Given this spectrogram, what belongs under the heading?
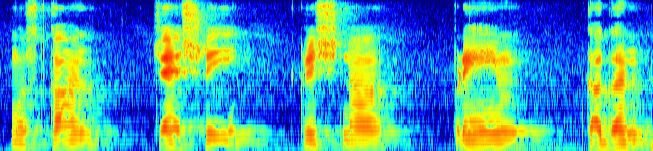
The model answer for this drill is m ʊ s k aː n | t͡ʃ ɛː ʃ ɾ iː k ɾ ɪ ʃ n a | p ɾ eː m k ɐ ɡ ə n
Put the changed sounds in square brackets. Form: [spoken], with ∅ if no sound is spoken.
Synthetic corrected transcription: m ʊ s k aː n | t͡ʃ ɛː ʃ ɾ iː k ɾ ɪ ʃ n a | p ɾ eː m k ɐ ɡ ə n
